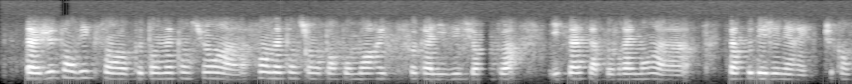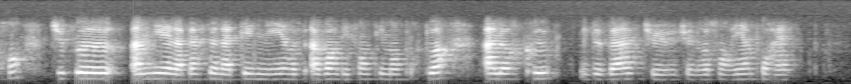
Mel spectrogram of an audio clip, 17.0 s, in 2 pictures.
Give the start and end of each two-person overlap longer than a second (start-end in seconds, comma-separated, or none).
none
